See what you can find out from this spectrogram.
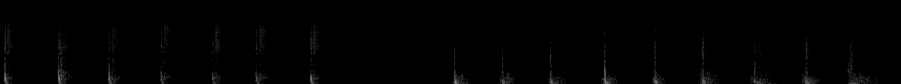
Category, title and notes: Sound effects > Other
Rag Doll Footsteps
Variations of foley footsteps over two different semi-generic surfaces.
bear, doll, fabric, footsteps, quiet, rag, soft, steps, subtle, teddy, walk, wool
